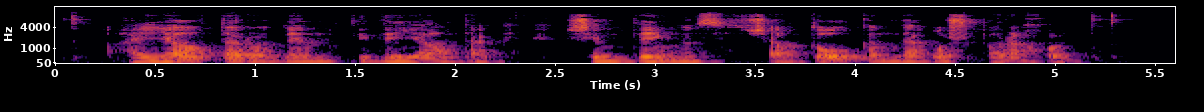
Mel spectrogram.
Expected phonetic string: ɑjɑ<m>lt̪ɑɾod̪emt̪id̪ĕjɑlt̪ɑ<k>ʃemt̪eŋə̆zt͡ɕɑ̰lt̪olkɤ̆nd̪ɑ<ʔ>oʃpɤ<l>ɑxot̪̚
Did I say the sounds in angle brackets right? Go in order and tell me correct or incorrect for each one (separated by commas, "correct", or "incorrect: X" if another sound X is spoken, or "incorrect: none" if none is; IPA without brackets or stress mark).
incorrect: none, correct, correct, incorrect: ɾ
